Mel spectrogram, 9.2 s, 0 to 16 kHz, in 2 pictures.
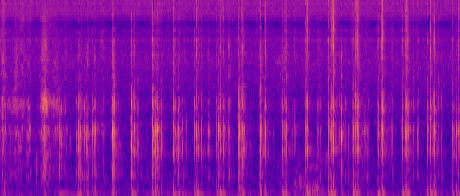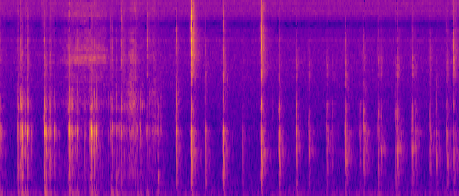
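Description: A hand-sized blue plastic ice pack or tray with rounded bubble sections and a white plastic rim, which may be hollow or filled, is held in both hands and tapped and scratched with long fingernails. About 44 quick, irregular, sharp plastic clicks and ticks are heard, each dying away almost at once, with a hollow midrange ring around 1.3 kHz and a soft low thud under the taps. Brief scratchy passages sit between the taps at a quiet overall level.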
